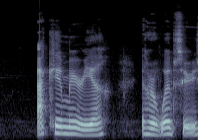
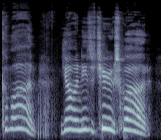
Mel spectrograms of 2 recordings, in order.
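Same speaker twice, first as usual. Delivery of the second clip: cheering; 8 semitones higher, 4 dB louder than usual. Acted. Cheering at eating contest.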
